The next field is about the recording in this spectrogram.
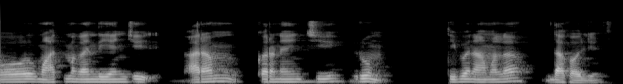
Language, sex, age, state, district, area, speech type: Marathi, male, 18-30, Maharashtra, Wardha, urban, spontaneous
